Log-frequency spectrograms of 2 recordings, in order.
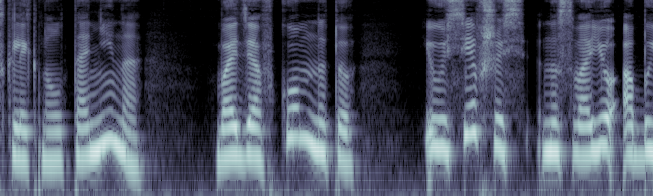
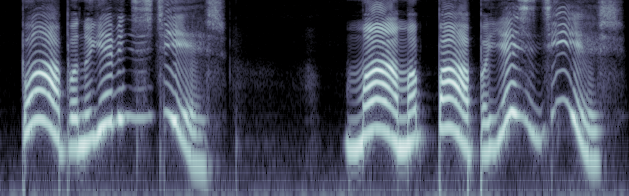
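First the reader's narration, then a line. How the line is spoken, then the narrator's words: Shouted. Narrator (Russian): закричал Танина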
